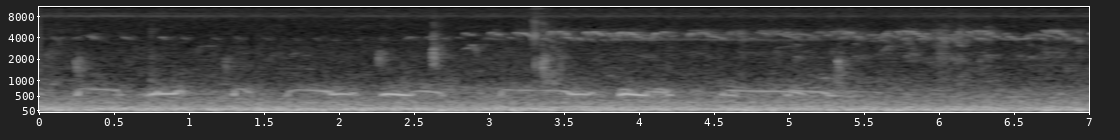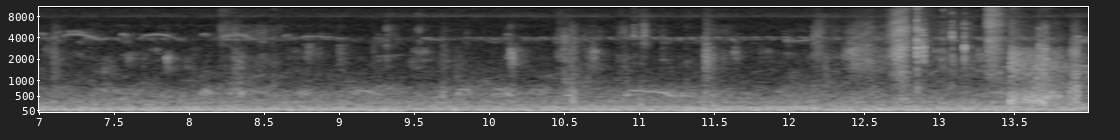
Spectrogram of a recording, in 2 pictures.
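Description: Birds calling: runs of short, low, repeated notes, with a thinner high warbling call in between, over a steady low rumble. Near the end come a few sharp knocks and rustles close by.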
